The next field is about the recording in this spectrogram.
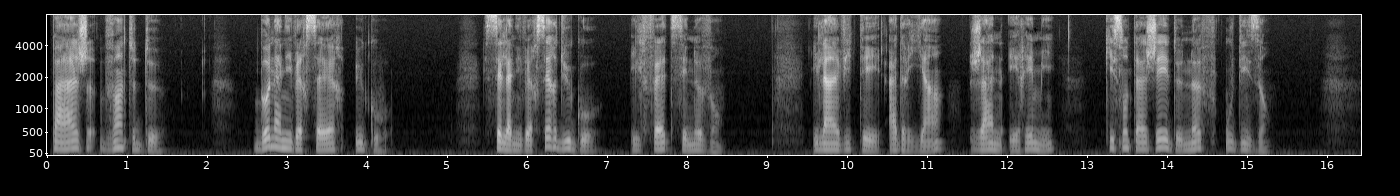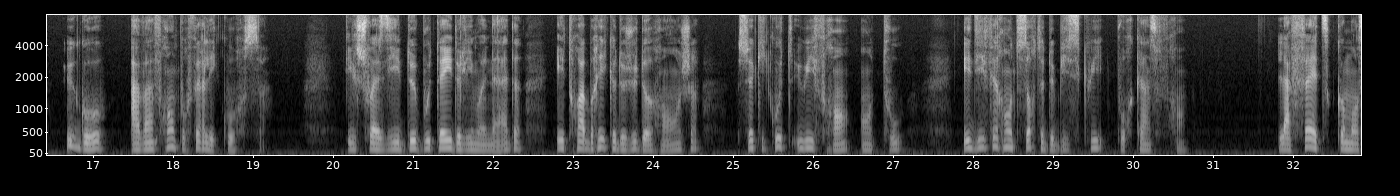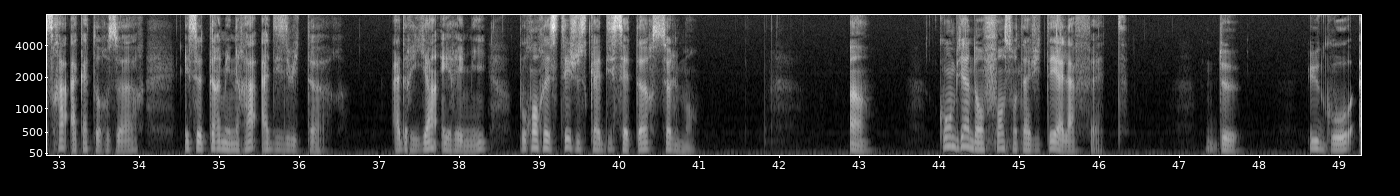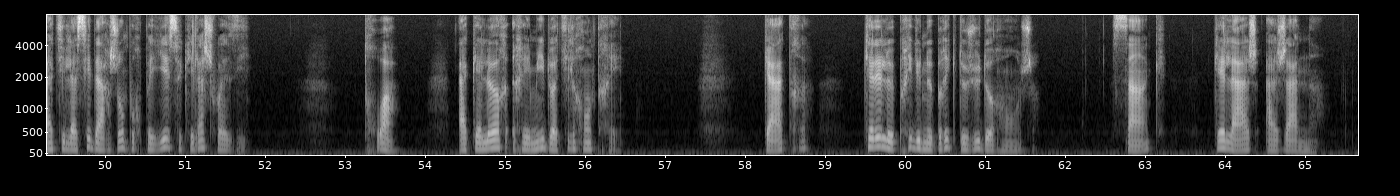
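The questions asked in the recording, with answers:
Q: Combien d'enfants sont invités à la fête?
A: 3 enfants (Adrien, Jeanne et Rémi)

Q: Hugo a-t-il assez d'argent pour payer ce qu'il a choisi?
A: Non, il faut 23 francs et il n'en a que 20

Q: À quelle heure Rémi doit-il rentrer?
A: À 17 heures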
